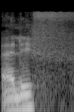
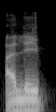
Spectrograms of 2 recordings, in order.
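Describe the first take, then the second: First: The lips stay apart on the final sound. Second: The lips close together on the final sound. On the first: The speaker calls it right. "দুই ঠোঁট ফাঁক করে বলতে হবে" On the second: The speaker calls it wrong. "ভুল হয়েছে, দুই ঠোঁট মিলবে না"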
